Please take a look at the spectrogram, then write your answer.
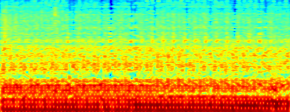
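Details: Geo Metro three-cylinder engine with suspected spun bearing, previously dying (crank sensor suspected, oil-soaked): idling with steady dull knock about four per second; worn rod bearing still knocking.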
